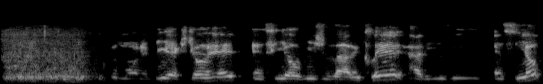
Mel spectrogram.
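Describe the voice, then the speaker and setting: Radio net control guy on two-way radio, very bright husky tone, formal radio-speak. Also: fairly high pitch, very animated, moderate pace. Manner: formal radio procedure, spells letters phonetically. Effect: heard over a two-way radio link. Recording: lo-fi radio audio.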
